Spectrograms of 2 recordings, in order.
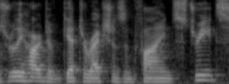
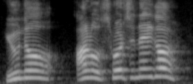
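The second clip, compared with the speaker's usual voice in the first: loud, eager mock foreign voice; imitating Georgian men; 4 semitones higher, 7 dB louder than usual. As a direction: ham up the excited locals greeting Americans. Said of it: "they'd be like".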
